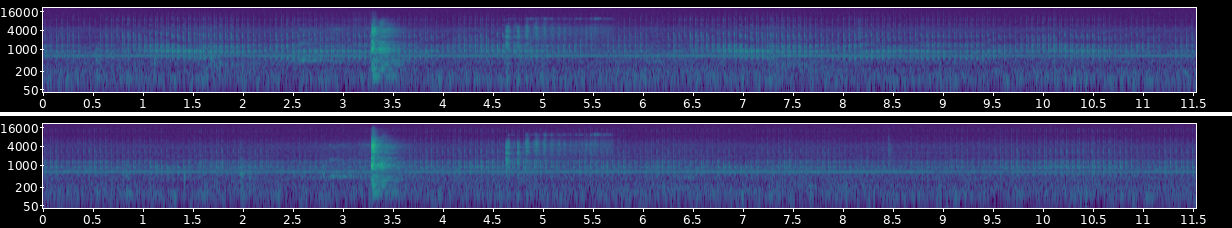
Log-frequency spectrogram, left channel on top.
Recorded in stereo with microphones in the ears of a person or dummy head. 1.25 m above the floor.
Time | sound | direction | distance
3.3 | a snare drum | 35° right (ahead or behind) | 3.5 m
4.6 | a dropped coin | 15° right (ahead or behind) | 2.5 m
